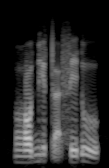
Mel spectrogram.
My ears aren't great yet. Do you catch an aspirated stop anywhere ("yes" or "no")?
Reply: no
